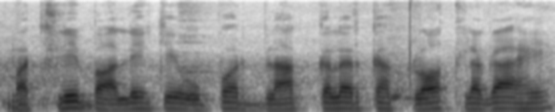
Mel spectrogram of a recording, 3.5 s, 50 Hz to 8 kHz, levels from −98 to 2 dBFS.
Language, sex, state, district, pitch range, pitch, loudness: Hindi, male, Odisha, Khordha, 110-115 Hz, 115 Hz, -17 LUFS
